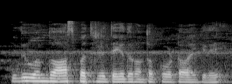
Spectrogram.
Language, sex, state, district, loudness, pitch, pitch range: Kannada, male, Karnataka, Koppal, -17 LUFS, 125 Hz, 115-135 Hz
